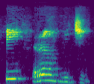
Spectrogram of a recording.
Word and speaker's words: pirâmide: Pirâmide. Já estou vendo o acento. Se eu estou vendo o acento, eu já sei que ali é a minha sílaba tônica. E ela é uma palavra proparoxítona.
